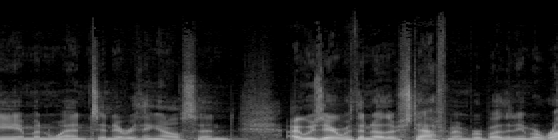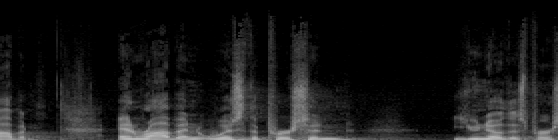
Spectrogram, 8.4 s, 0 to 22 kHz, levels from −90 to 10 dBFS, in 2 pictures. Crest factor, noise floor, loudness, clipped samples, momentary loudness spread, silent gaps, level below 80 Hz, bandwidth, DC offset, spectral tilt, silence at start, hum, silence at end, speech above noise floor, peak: 20 dB; -62 dBFS; -26 LUFS; under 0.1%; 11 LU; none; -64 dBFS; 16.5 kHz; under 0.1%; -6 dB/octave; 0 s; none; 0 s; 36 dB; -6 dBFS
